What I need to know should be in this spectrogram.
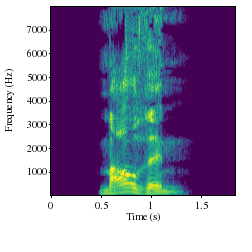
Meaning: a male given name
- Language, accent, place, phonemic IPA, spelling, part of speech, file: German, Germany, Berlin, /ˈmaʁvɪn/, Marvin, proper noun, De-Marvin.ogg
